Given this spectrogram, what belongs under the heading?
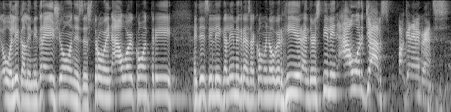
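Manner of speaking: a Cuban cabbie ranting, rising into a yell; ranting taxi driver. Retold or imitated. Taxi driver ranting to his passenger about immigrants, building to a shout. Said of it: "he was like".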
